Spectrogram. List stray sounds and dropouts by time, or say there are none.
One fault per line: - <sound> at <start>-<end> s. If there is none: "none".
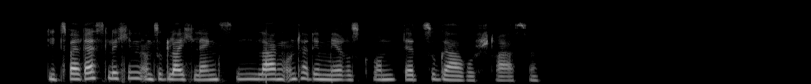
none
